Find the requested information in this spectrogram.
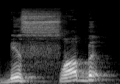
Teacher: وتواصوا، یہاں بھی وتا نہیں ہے، تا کے اوپر تشدید نہیں ہے، وتواصوا، سونی صاد ہے موٹا پڑھیں گے، وتواصوا بالصبر، صبر نہیں ہے، با کے اوپر جزم ہے، صبر، بالصبر، با کو جو ہے وہ قلقلہ کریں گے، اس میں آواز ٹکر کھا کے الگ ہوگی، بالصبر، یعنی را بھی ساکن کریں گے، را کے نیچے زیر نہیں پڑھیں گے، اصل میں بالصبری، لیکن رکیں گے تو پڑھیں گے بالصبر، بالصبر۔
